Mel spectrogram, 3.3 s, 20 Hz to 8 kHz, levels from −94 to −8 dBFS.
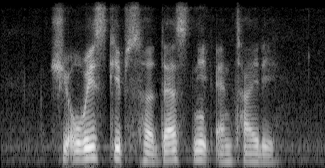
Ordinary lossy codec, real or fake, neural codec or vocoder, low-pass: Opus, 16 kbps; fake; codec, 16 kHz in and 24 kHz out, 1 kbps, XY-Tokenizer; 7.2 kHz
